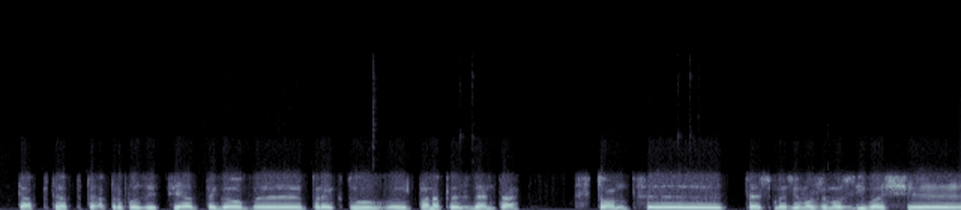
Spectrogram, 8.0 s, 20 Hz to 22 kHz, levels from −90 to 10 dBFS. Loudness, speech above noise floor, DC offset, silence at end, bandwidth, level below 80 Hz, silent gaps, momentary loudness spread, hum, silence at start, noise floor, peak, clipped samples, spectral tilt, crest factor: -19 LUFS; 31 dB; under 0.1%; 0 s; 4 kHz; -72 dBFS; none; 7 LU; none; 0.15 s; -49 dBFS; -6 dBFS; under 0.1%; -8.5 dB/octave; 12 dB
